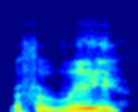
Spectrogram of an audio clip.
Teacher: referee with a stress on the third syllable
